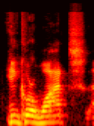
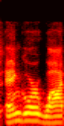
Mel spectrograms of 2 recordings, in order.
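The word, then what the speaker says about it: Angkor Wat: course the Mexican pyramids um what's I forget inor watt maku Pichu am I pronouncing all this stuff right there's there remnants of it's angor It's angor watt it's Machu Picchu in Peru what else were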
